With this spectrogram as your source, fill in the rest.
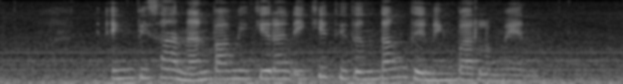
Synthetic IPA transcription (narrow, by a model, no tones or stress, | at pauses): ʔɪŋpisananpamikiɾanʔikid̪̥i̤t̪ənt̪aŋd̪̥e̤nɪŋparləmɛn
